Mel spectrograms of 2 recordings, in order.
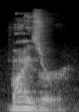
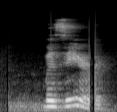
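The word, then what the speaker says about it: vizier: as his own FYI the word is vzer not visor vazir vazir of course this Nephi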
